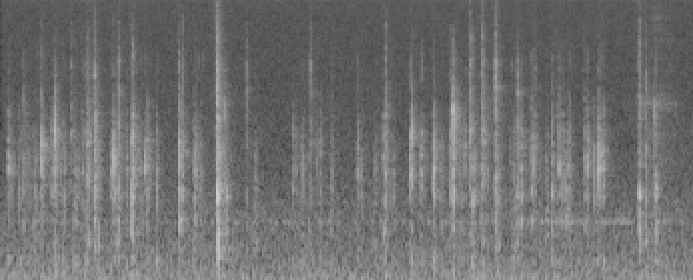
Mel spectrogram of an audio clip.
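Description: Rapid typing on a computer keyboard while filling in a spreadsheet, with irregular bursts of close, crisp key clicks and a sharper keystroke partway through, no voices.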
